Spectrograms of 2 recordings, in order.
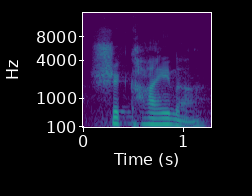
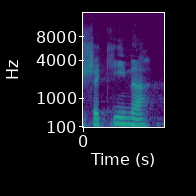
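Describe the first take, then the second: First: It is pronounced the way the Filipino name is. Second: It is pronounced the original Hebrew way. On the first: "more popular sa atong pangalan karon sa Pilipinas" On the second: "Ang original niya nga, nga pronunciation is"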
